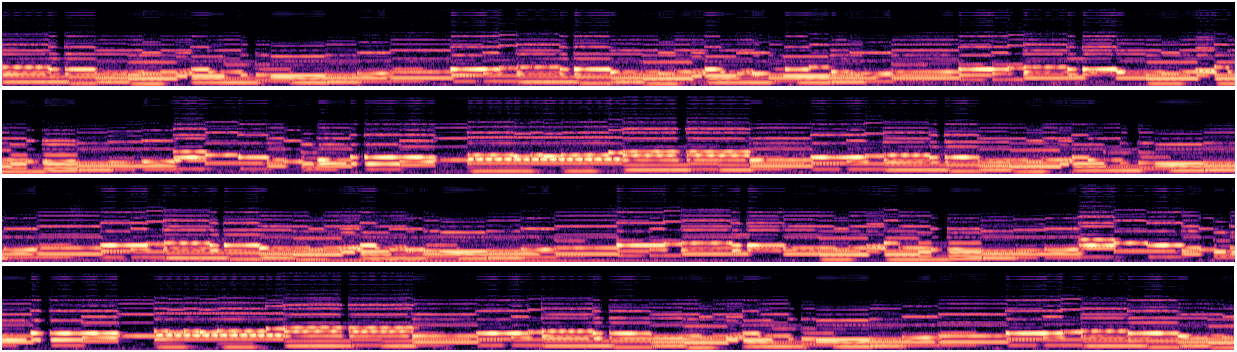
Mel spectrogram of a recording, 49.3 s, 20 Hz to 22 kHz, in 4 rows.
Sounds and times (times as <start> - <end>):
Organ: 0.0 - 49.3.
